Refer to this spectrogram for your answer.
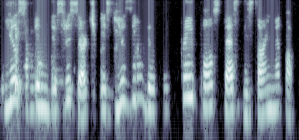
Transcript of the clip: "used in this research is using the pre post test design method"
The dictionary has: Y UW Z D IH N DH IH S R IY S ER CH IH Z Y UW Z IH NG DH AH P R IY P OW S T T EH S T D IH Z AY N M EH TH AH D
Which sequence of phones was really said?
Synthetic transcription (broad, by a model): Y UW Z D IH N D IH S R IY S ER CH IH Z Y UW Z IH NG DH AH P R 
